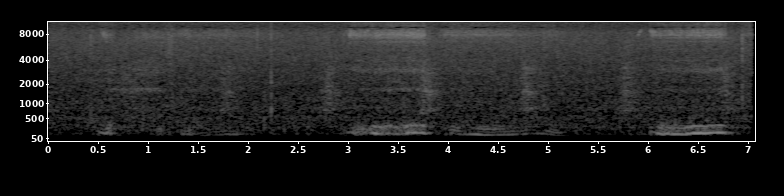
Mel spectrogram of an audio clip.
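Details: Domestic dog snoring in a humanlike way: a run of low, throaty, grating breaths, some short and some drawn out over a second, recurring irregularly amid faint background hiss.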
